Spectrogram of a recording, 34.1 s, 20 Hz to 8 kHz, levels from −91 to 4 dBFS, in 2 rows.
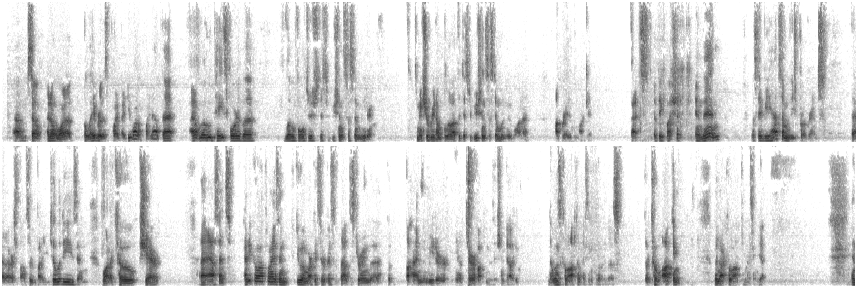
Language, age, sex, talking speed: English, 30-49, male, 175 wpm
